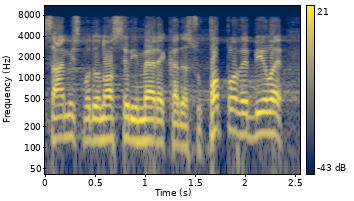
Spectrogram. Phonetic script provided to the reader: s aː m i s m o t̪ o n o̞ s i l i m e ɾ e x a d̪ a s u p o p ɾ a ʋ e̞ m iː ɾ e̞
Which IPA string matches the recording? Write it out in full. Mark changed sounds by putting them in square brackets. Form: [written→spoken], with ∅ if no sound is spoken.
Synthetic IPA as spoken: s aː m i s m o [t̪→d̪] o n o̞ s i l i m e ɾ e [x→k] a d̪ a s u p o p [ɾ→l] a ʋ e̞ [m→b] iː [ɾ→l] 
